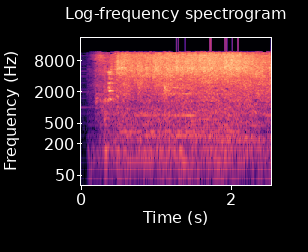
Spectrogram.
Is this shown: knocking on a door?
no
